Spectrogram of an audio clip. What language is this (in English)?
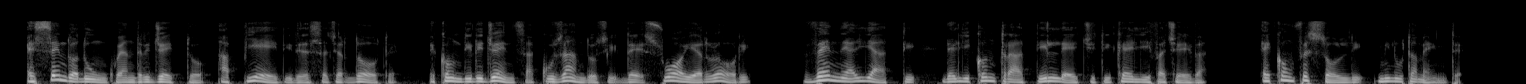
Italian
